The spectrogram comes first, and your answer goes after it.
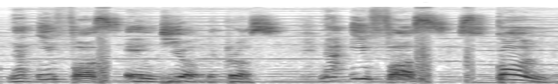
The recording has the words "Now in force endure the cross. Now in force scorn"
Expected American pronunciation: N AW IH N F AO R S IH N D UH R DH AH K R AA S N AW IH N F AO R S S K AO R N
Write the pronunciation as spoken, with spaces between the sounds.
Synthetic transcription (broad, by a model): N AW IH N F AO S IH N D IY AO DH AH K R AA S N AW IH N F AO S S K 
